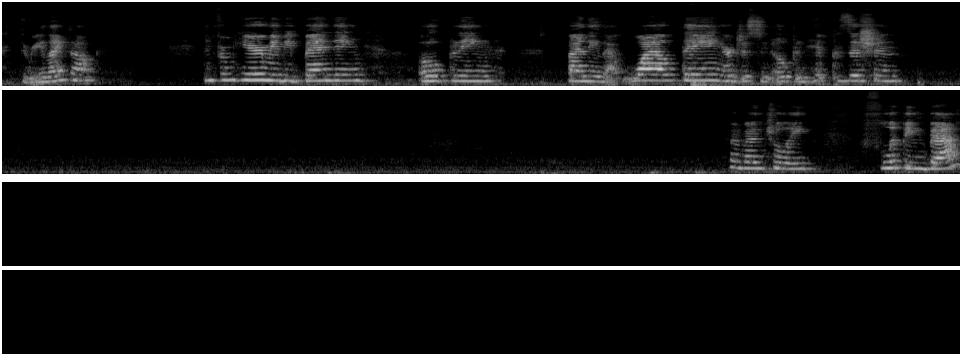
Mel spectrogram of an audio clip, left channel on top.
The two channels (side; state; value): right; silent; digital silence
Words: 3-leg dog. And from here, maybe bending, opening, finding that Wild Thing or just an open hip position. Eventually flipping back,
